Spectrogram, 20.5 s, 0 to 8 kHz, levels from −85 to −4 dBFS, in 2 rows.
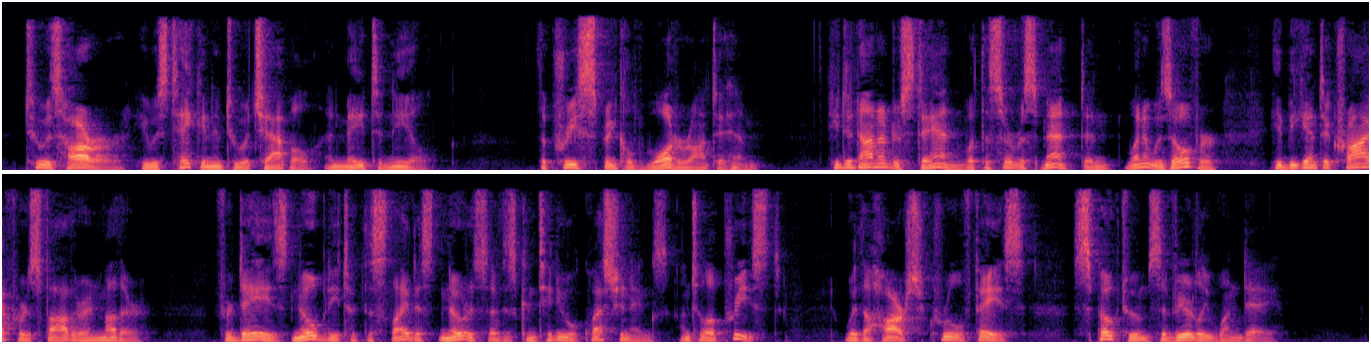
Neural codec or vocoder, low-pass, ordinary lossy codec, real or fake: none; 7.2 kHz; MP3, 48 kbps; real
